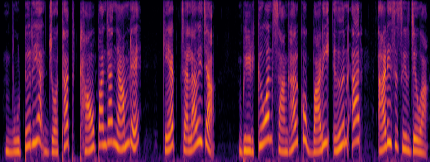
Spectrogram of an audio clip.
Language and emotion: Santali, disgusted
